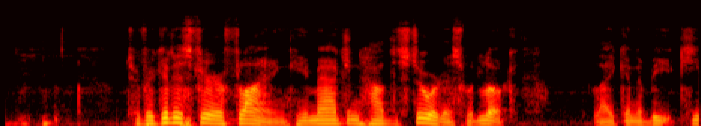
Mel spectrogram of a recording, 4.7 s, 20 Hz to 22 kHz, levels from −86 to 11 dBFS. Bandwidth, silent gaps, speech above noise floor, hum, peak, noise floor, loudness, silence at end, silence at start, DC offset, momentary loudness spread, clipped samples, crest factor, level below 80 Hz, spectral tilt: 11.5 kHz; none; 29 dB; none; -10 dBFS; -56 dBFS; -28 LUFS; 0 s; 0.15 s; under 0.1%; 20 LU; under 0.1%; 18 dB; -50 dBFS; -7.5 dB/octave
